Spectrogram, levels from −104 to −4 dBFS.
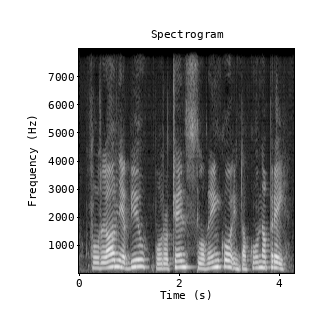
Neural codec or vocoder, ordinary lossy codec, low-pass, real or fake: codec, 16 kHz, 4 kbps, X-Codec, HuBERT features, trained on balanced general audio; none; none; fake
